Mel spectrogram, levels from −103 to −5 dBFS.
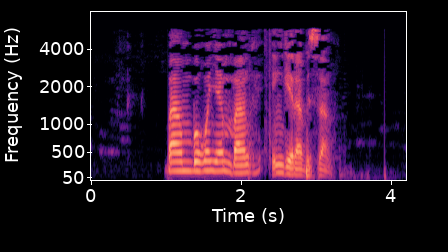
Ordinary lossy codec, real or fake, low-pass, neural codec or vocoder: MP3, 24 kbps; fake; 7.2 kHz; vocoder, 22.05 kHz, 80 mel bands, Vocos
